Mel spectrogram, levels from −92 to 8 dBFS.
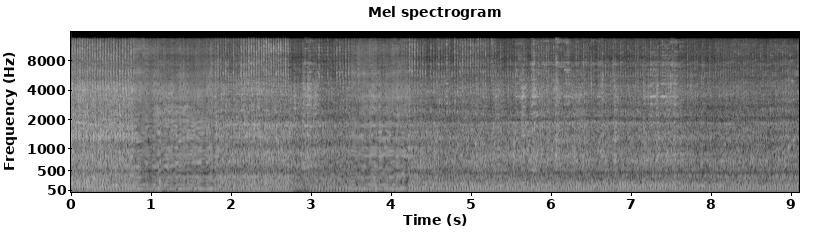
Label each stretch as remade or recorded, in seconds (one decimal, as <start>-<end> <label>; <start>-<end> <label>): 0.0-0.8 recorded; 0.8-1.8 remade; 1.8-3.5 recorded; 3.5-4.2 remade; 4.2-9.1 recorded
